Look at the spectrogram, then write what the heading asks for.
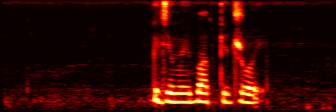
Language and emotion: Russian, neutral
